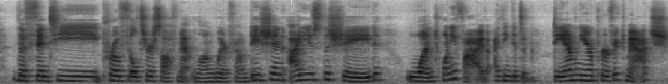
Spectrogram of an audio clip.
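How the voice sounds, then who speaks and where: Speaking at a very slow pace, a woman with a fairly high pitch is heard over noticeable background noise. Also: ordinary pitch variation. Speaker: beauty YouTuber. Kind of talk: product review vlog. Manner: casual, filler words.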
